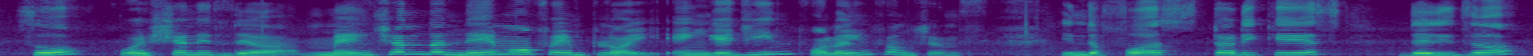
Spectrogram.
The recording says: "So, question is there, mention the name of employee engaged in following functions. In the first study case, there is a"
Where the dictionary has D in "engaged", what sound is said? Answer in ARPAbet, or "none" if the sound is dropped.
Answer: none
